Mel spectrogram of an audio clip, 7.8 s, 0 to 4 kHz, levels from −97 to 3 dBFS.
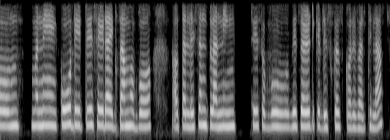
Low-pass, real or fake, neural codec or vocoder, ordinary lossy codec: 3.6 kHz; fake; codec, 16 kHz, 4 kbps, FunCodec, trained on LibriTTS, 50 frames a second; none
